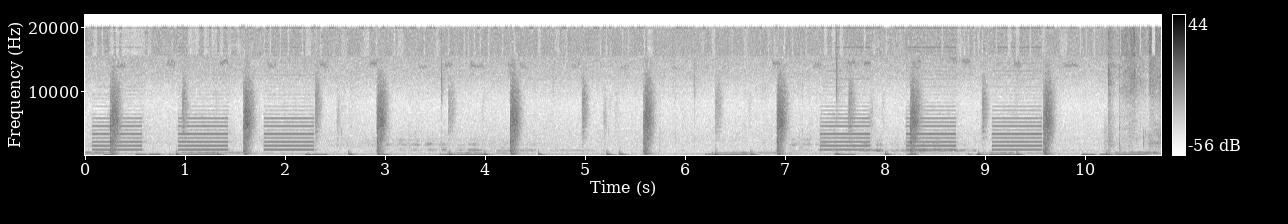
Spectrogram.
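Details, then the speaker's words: MacBook Pro plugged in but not powering on: three short beeps in a repeating group, pointing to a memory fault; fixed by removing and reseating the RAM. "hi guys if you have a MacBook Pro that gives you three beep when you plug it in and it's not turned on watch this video I will show you how to fix it today"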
